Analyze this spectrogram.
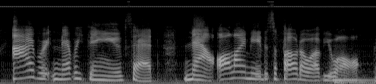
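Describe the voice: A female-sounding cartoonish character voice at a medium pitch races along at a very fast pace. Clear music plays in the background.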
